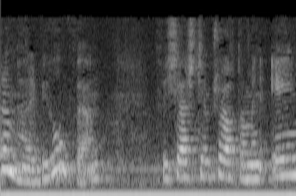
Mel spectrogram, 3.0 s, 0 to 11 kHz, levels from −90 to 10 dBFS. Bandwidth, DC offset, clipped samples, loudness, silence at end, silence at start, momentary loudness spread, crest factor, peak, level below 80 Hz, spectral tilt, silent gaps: 8.6 kHz; 9%; under 0.1%; -22 LUFS; 0 s; 0 s; 15 LU; 16 dB; -4 dBFS; -50 dBFS; -6 dB/octave; none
